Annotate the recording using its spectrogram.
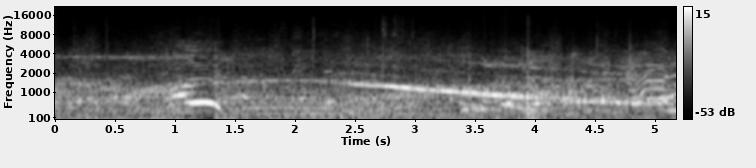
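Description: An ambulance siren wails nearby.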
